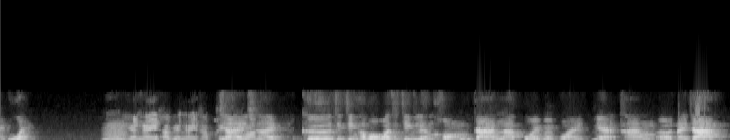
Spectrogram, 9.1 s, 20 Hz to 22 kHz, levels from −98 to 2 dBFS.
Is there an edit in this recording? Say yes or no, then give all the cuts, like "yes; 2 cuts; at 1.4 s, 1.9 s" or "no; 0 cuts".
yes; 2 cuts; at 3.7 s, 7.4 s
